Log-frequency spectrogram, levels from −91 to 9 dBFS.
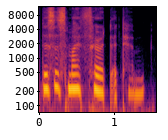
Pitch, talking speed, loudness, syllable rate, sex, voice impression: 205 Hz, 190 wpm, -14 LUFS, 4.1 syllables/s, female, feminine, adult-like, relaxed, slightly weak, slightly soft, halting, calm, friendly, reassuring, elegant, kind, modest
